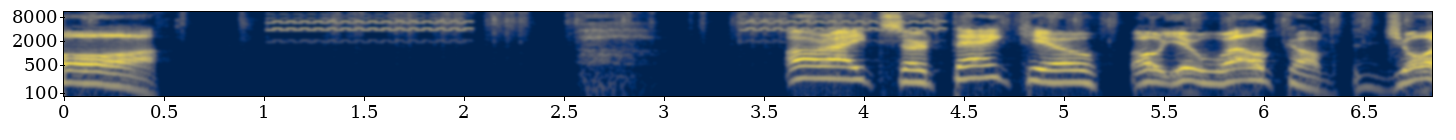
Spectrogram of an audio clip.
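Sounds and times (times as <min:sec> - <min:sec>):
speech: 0:00.0 - 0:00.5, 0:03.6 - 0:06.8
loud rustling clatter: 0:00.5 - 0:06.6
telephone ringing with an electronic trill: 0:00.9 - 0:02.2, 0:03.3 - 0:04.8.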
